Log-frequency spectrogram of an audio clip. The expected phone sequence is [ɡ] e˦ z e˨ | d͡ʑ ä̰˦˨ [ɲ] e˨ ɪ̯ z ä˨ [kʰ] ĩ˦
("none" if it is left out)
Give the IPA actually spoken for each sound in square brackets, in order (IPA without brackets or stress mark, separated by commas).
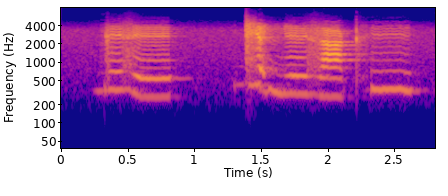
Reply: ɡ, ɲ, kʰ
